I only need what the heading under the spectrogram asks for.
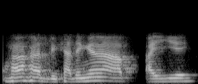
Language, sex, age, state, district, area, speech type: Hindi, male, 18-30, Madhya Pradesh, Ujjain, urban, conversation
